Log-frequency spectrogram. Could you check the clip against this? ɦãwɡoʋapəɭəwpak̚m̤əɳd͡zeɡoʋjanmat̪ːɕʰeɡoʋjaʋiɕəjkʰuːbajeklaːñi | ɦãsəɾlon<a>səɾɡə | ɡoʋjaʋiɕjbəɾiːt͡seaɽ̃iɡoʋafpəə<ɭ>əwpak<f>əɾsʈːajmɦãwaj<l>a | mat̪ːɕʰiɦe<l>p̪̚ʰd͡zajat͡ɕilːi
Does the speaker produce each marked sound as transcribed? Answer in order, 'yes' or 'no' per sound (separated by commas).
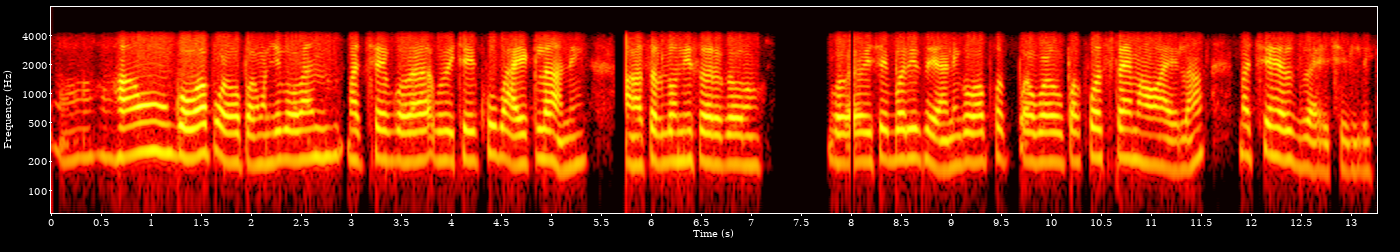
no, yes, yes, yes, yes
